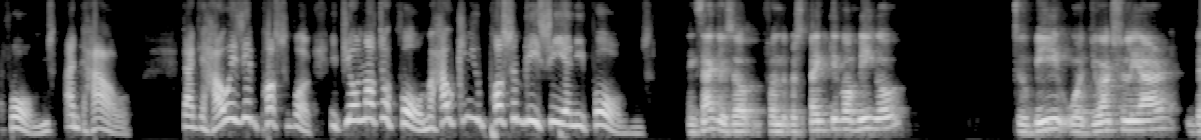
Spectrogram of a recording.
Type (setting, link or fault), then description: link, video call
